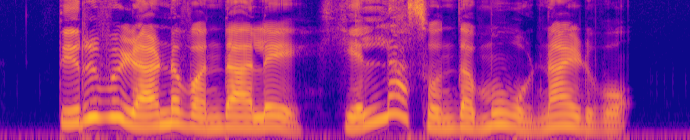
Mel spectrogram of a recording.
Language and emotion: Tamil, happy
